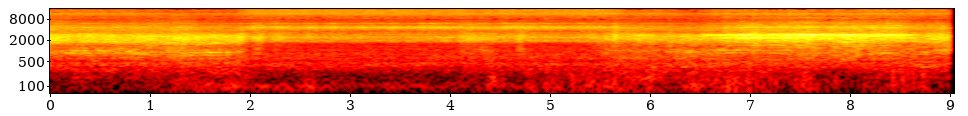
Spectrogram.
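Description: Bench polishing motor running with its buffing wheel rubbing against an aluminium motorbike hub brake plate, a steady hissing grind. It eases off about two seconds in and builds again later, with a high whine as the part is pressed harder against the wheel.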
